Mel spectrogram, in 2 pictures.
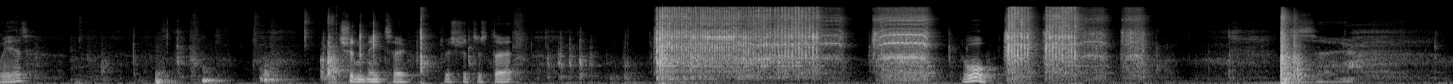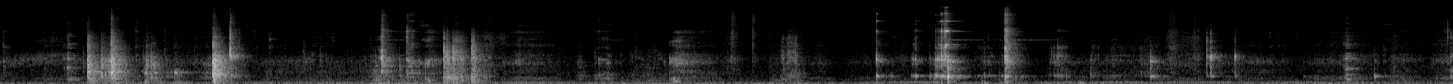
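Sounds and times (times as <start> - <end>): metal tools clinking and knocking: 18.3 - 19.2, 20.4 - 20.9, 23.2 - 26.9.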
